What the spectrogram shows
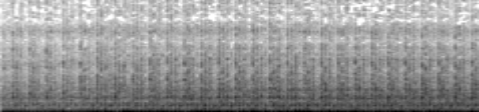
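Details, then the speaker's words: Allis-Chalmers B tractor bought at a sale, original points, new plugs and cap, burns a little oil, low oil pressure, clutch stuck: steady even low chug at idle, about three beats a second, no knocks or misses; runs nice and smooth. "but anyhow I got the motor running it runs pretty nice and smooth"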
